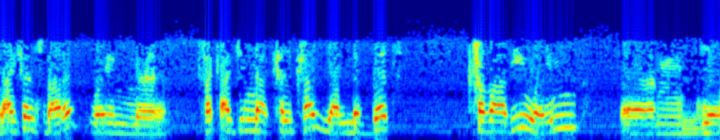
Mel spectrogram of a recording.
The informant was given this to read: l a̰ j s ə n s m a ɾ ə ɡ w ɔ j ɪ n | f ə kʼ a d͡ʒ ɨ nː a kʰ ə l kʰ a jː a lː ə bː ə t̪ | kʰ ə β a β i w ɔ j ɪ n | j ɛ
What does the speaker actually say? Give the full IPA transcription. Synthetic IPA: l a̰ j s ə n s m a ɾ ə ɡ w ɔ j ɪ m | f ə kʼ a d͡ʒ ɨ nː a kʰ ə l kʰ a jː a lː ə bː ə t̪ | kʰ ə β a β i w ɔ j ɪ m | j ɛ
